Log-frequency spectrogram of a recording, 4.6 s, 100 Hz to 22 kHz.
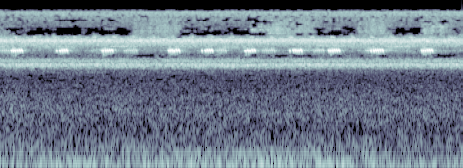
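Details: Night chorus of crickets in the forest, with sharp pulsed chirps about 140 a minute riding on a continuous high-pitched ringing hum and faint low background rumble.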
